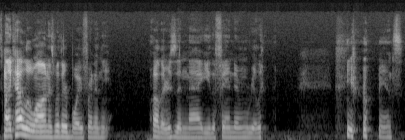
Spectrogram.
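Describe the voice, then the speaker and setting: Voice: medium pitch, fairly even intonation, moderate pace, darkish tone. A streamer chatting casually with viewers in a self-mocking, giggly way, swearing now and then. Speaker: livestreamer. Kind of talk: casual livestream chat, joking with viewers and reading their comments.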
